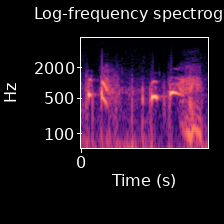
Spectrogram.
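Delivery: high, mock-startled questioning; startled yelp. Her ears are damaged, high-pitched startled yelp. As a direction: squeal it in confusion. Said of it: "But her ears are damaged".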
